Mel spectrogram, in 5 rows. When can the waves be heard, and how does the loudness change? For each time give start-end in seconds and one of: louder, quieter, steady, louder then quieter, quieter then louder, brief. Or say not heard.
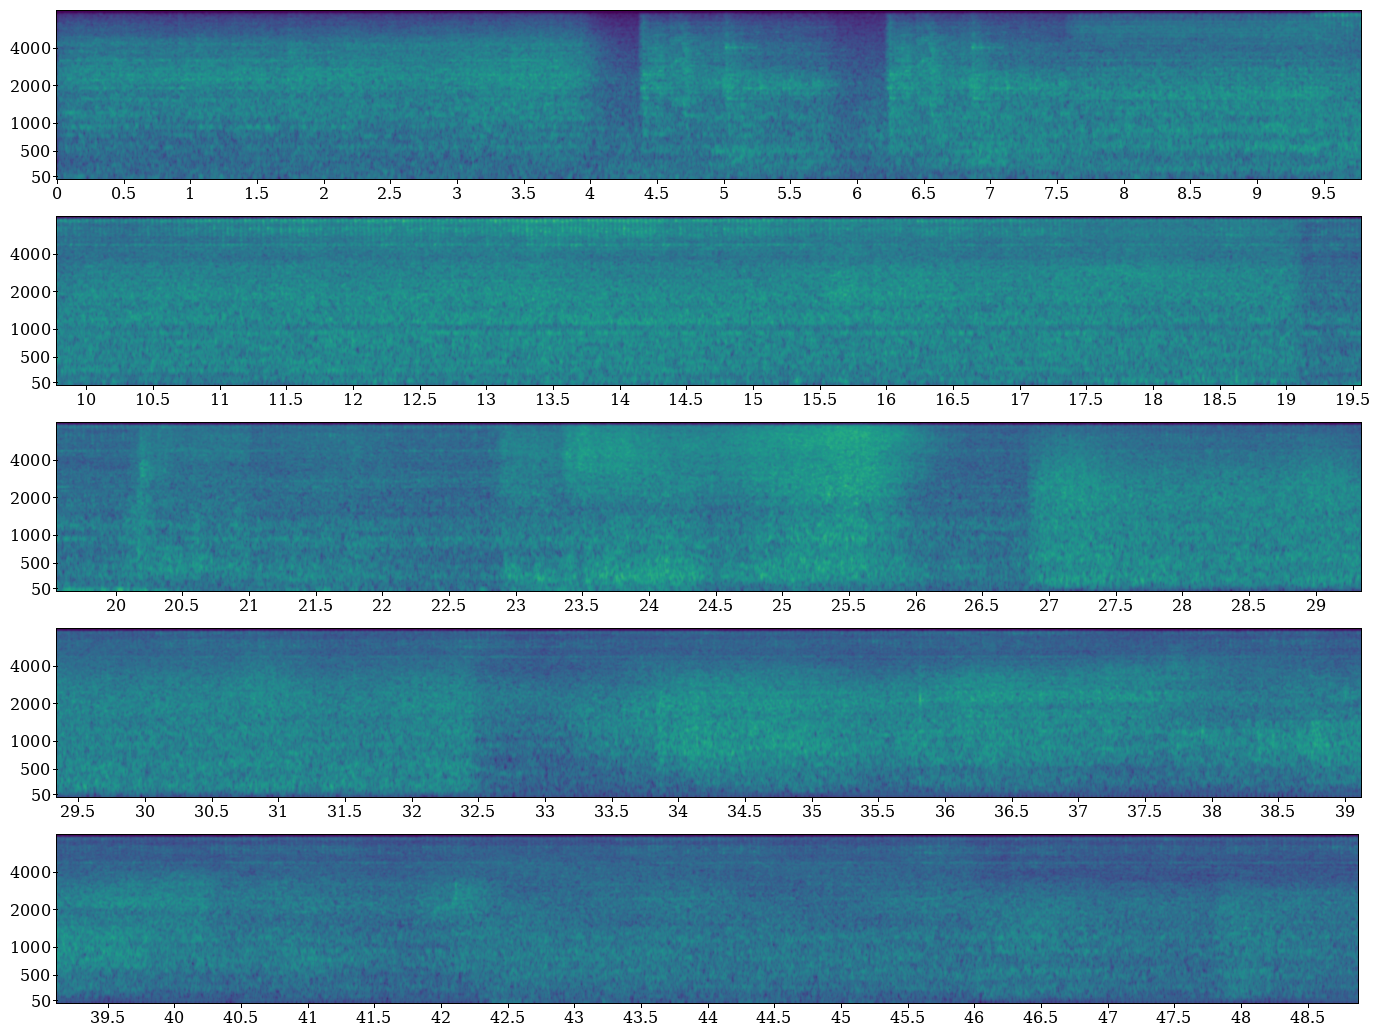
0.0-48.8 louder then quieter.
